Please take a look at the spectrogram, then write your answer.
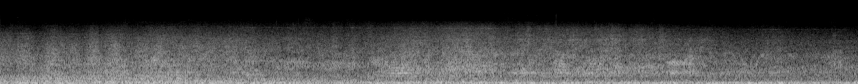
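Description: A Boeing 737 MAX 8 inbound from Bozeman passes at Dallas Fort Worth airport with a loud, continuous jet-engine roar that holds steady throughout, with no voices on top.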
